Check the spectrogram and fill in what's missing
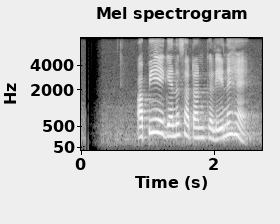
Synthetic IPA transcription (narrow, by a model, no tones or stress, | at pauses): apieːɡænəsaʈaŋkəleːnæɦɛː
